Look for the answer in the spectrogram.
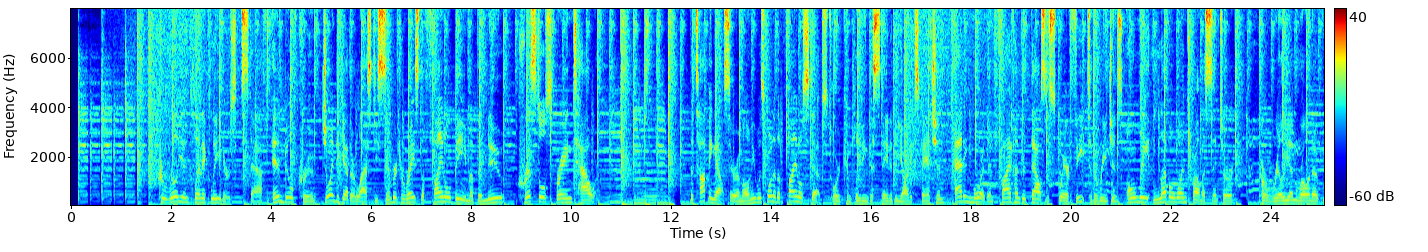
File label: Announcement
